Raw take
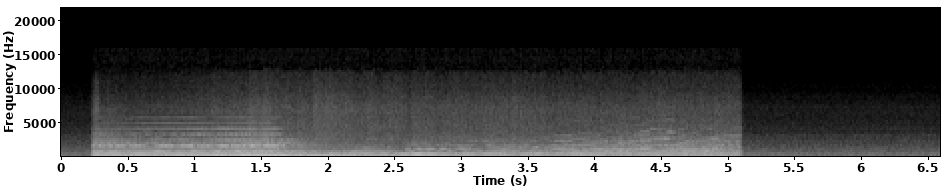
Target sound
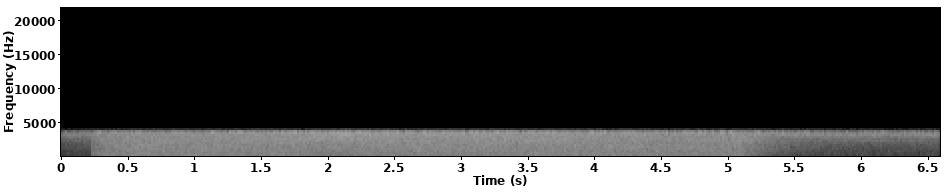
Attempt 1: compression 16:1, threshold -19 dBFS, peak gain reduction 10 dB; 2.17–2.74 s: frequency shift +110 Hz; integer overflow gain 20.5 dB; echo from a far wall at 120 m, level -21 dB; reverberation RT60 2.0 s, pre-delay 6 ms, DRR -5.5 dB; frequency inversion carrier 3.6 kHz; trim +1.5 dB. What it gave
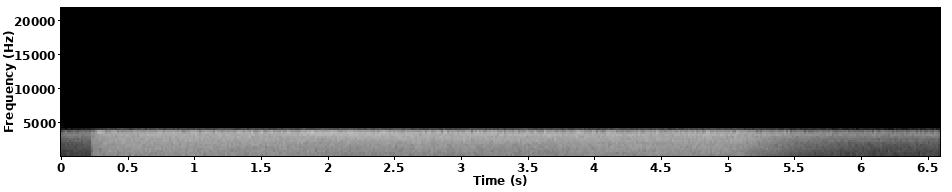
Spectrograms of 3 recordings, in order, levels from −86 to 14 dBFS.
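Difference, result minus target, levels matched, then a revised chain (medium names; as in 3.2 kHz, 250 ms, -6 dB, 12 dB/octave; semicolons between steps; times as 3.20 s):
integer overflow: distortion -27 dB
compression 16:1, threshold -19 dBFS, peak gain reduction 10 dB; 2.17–2.74 s: frequency shift +110 Hz; integer overflow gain 27.5 dB; echo from a far wall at 120 m, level -21 dB; reverberation RT60 2.0 s, pre-delay 6 ms, DRR -5.5 dB; frequency inversion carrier 3.6 kHz; trim +1.5 dB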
